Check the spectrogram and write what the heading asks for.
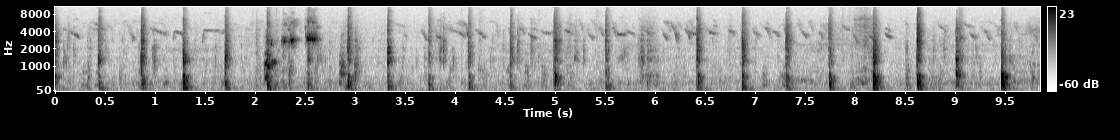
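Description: Steady, even knocks of food being cut or pounded by hand in a wooden or metal vessel, about two to three strokes a second. A chicken clucks briefly about two seconds in.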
